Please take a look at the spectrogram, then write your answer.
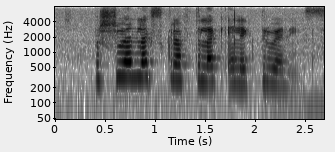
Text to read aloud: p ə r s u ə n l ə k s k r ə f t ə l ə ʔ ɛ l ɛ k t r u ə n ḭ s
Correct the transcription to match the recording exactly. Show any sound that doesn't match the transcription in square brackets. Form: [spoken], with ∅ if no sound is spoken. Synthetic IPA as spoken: p ə r s u ə n l ə k s k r ə f t ə l ə [k] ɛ l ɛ k t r u ə n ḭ s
